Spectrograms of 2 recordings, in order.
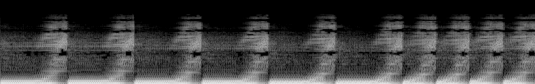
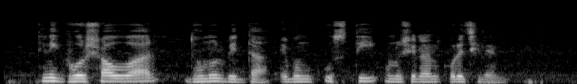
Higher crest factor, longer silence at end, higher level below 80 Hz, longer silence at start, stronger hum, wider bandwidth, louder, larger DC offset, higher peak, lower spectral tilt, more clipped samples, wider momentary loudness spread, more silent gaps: second, 8 dB vs 18 dB; second, 0 s vs 0.45 s; first, -10 dBFS vs -52 dBFS; second, 0 s vs 0.4 s; neither; first, 9.4 kHz vs 8 kHz; first, -13 LUFS vs -21 LUFS; neither; about the same, -2 dBFS vs -2 dBFS; about the same, -5.5 dB/octave vs -6.5 dB/octave; neither; second, 2 LU vs 12 LU; neither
